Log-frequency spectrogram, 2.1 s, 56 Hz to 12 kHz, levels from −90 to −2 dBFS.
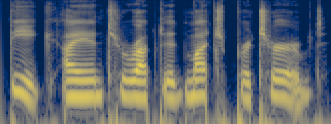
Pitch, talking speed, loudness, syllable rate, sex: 185 Hz, 145 wpm, -20 LUFS, 5.0 syllables/s, female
